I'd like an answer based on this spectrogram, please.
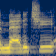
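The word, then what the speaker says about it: Medici: imagine how that went the medich are a family of Merchants who become wealthy once again his Italian pronunciation is spoton Bankers they're Bankers to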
